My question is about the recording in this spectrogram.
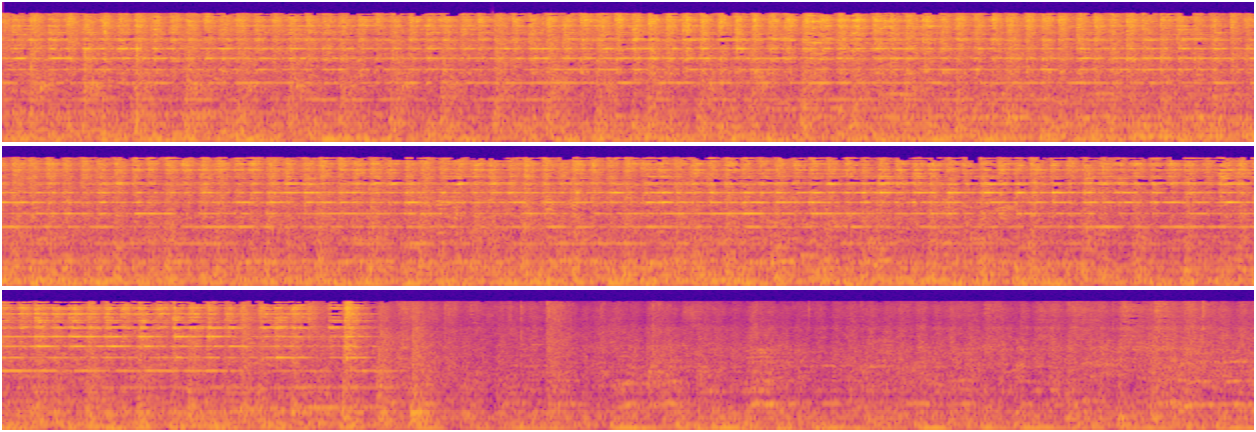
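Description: Loud drum-led wedding music with a steady high held tone above the drums, which drops out a few seconds before the end.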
